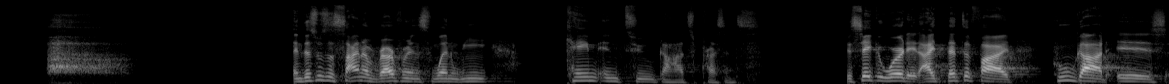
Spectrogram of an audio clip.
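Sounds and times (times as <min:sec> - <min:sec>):
participants at a youth worship session exhaling: 0:00.5 - 0:01.4
speech: 0:03.0 - 0:05.1, 0:05.7 - 0:07.6, 0:08.5 - 0:11.6.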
